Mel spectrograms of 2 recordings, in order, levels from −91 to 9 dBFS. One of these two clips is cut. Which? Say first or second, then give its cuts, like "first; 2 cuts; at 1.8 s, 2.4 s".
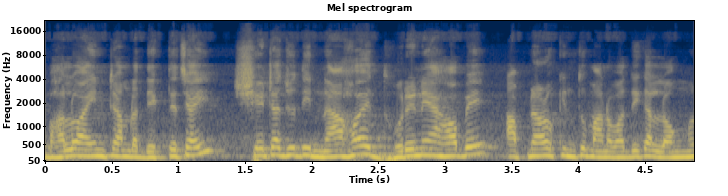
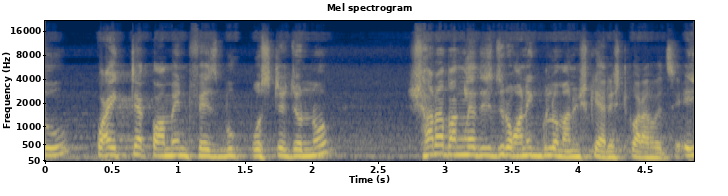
first; 2 cuts; at 1.4 s, 3.4 s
